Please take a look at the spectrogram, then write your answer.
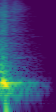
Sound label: swing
